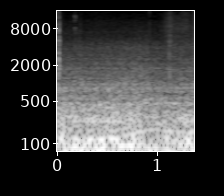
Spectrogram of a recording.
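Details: Low, steady rumble of a car driving slowly through sharp turns after lubricating the front coil springs, which had squeaked and popped even after new spring sleeves; now no squeaks, pops or creaks.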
